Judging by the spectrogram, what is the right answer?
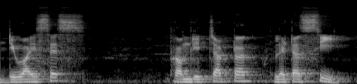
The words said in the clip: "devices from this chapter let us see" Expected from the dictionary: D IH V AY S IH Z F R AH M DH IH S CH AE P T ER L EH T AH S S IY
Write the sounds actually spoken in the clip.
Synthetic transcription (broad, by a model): D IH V AY S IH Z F R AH M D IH CH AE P T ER L EH T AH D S IY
